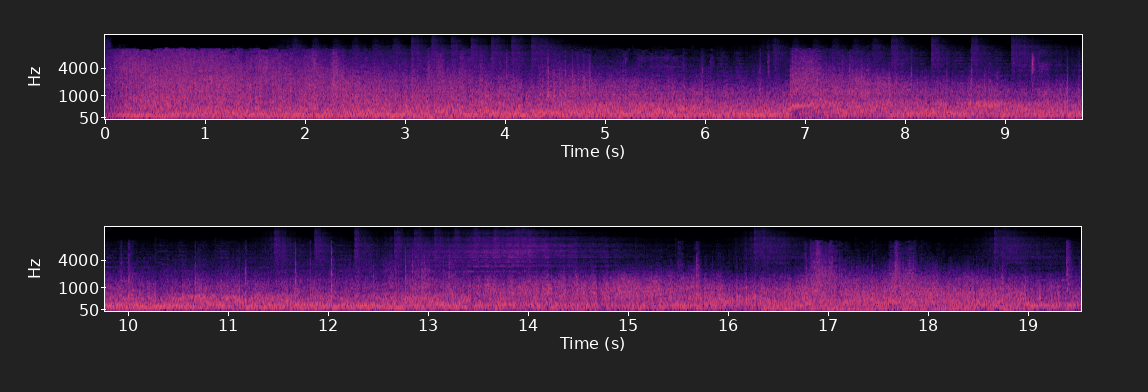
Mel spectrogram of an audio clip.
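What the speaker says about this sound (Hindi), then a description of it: "इतने धमाके हो रहे हैं कि गिनना मुश्किल हो रहा है।" Dense, continuous rumbling with heavy booms rolling over one another, loud and sustained, like a string of distant explosions blending into a roar, during airstrikes on Beirut.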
